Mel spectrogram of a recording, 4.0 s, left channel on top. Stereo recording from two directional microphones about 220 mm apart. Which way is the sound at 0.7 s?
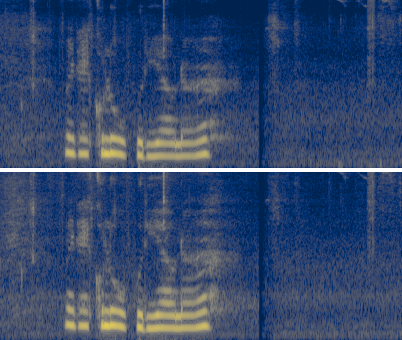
5° right (ahead or behind).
